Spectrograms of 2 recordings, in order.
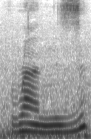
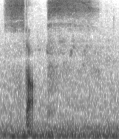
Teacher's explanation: If it ends with another voiced sound, say the voiced z sound, like runs. And if it ends with an unvoiced sound, say the unvoiced s sound, like stops.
